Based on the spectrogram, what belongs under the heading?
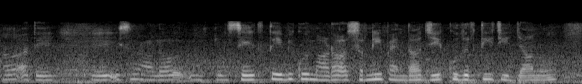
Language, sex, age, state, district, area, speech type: Punjabi, female, 18-30, Punjab, Mansa, rural, spontaneous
